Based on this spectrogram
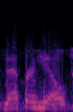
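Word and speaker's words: Zephyrhills: Zephyrillo, Florida. Am I saying that right? – No, Zephyr Hills, Florida. – Oh, Zephyr Hills. Two words.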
